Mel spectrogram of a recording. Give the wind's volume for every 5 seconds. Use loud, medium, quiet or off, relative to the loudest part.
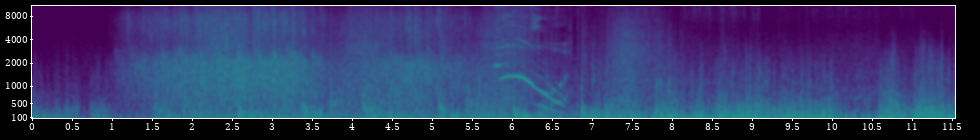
medium, loud, loud.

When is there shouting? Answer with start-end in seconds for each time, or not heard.
5.8-6.8.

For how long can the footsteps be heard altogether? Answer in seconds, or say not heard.
not heard.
